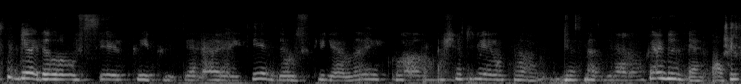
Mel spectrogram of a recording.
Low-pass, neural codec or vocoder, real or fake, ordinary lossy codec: 10.8 kHz; codec, 24 kHz, 1.5 kbps, HILCodec; fake; Opus, 64 kbps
